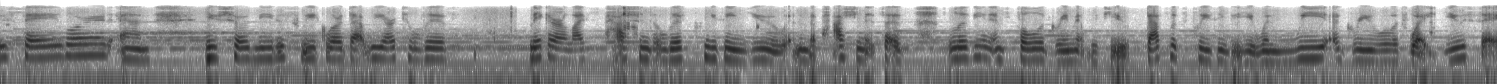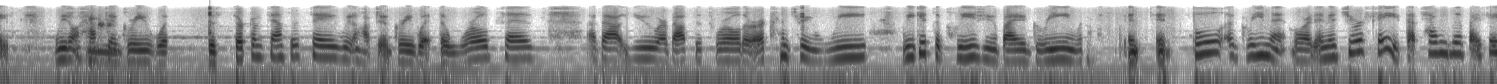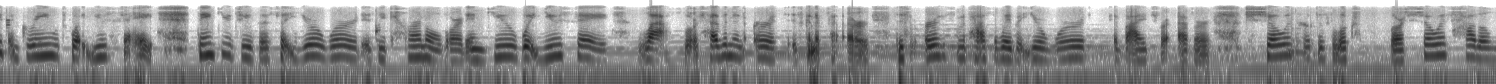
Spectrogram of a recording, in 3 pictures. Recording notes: ZOOM. During the WEEKLY "Intercessors Arise!" Prayer. Conference call.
